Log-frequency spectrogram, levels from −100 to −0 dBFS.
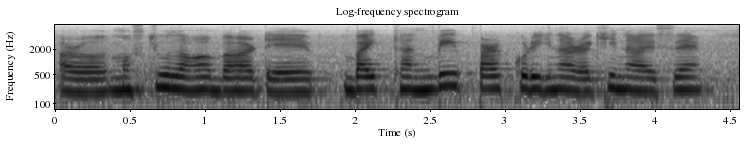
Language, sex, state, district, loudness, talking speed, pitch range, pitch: Nagamese, male, Nagaland, Dimapur, -14 LUFS, 170 wpm, 200-225 Hz, 215 Hz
